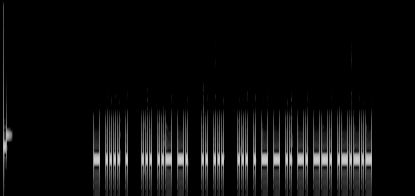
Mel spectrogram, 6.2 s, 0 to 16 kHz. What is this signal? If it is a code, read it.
Morse code, heard as a keyed tone, about 40 wpm, 700 Hz. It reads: THE SUN IS SETTING.
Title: Sentences from Top 1300 Words 40wpm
